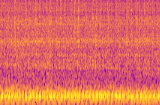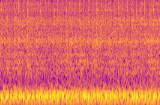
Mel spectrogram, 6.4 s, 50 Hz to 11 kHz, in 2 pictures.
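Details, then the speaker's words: Kawasaki KZ750 four-cylinder after fixing a vacuum leak with new intake boots, carb mixture screws being adjusted on cylinders three and four before synchronizing: fast idle with a slightly lumpy pulse that is evening out; rough idle improving with mixture adjustment. "and already we can hear a change a nice change starting to happen already and that's even before we do a sink"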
